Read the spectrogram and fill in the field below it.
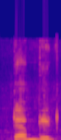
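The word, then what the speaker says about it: tamarind: इमली को टैमरिंड कहते हैं, टैमरिंड। यहाँ पर जो ए है हमारे पास ये साइलेंट होगा, टैमरिंड, टैमरिंड।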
